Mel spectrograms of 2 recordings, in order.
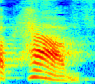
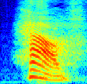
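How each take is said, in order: The two takes are said the same way.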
